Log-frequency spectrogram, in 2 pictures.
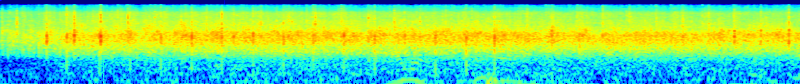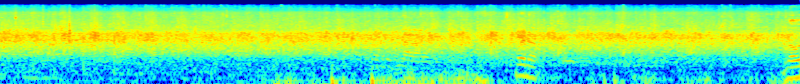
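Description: Audience applauding steadily, with a few faint voices beneath the clapping.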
